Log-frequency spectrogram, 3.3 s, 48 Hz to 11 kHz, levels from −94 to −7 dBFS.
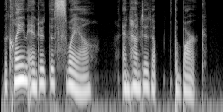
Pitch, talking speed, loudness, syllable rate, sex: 160 Hz, 160 wpm, -20 LUFS, 6.1 syllables/s, female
